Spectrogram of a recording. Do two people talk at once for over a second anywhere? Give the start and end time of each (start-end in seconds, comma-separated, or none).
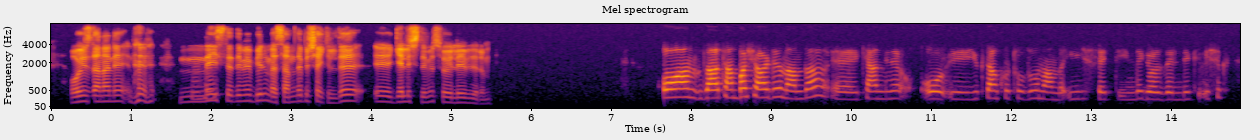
none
